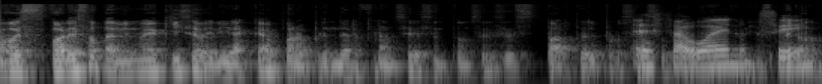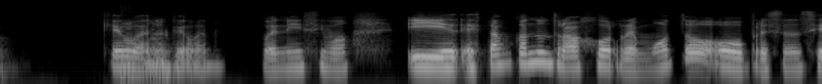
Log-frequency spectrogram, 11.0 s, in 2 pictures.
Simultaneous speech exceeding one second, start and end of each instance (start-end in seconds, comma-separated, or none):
4.2-5.5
